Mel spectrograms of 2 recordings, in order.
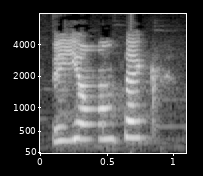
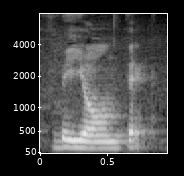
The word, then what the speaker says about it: wyjątek: Okay, so, but now how do I properly pronounce it? That's the real question. Wyjątek. Wyjątek.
